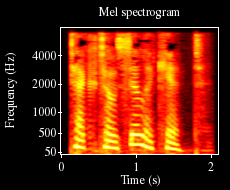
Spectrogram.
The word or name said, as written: tektosilicate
